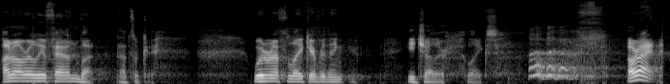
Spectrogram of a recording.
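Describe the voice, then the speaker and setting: Inside a workshop house mid-renovation, a man with a mid-range, brisk, fairly bright voice narrates his build vlog. Despite a stuffy nose he's cheerful, chatty, and quick to laugh, and the roomy space leaves a long echo.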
